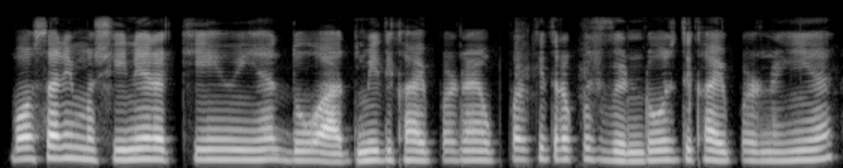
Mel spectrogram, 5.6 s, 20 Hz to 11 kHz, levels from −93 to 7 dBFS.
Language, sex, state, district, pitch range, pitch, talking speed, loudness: Hindi, female, Uttar Pradesh, Lalitpur, 180-200 Hz, 195 Hz, 225 wpm, -17 LUFS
